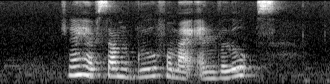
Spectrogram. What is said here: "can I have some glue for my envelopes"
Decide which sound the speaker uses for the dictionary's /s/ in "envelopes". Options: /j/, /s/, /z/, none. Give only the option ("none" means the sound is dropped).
/s/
